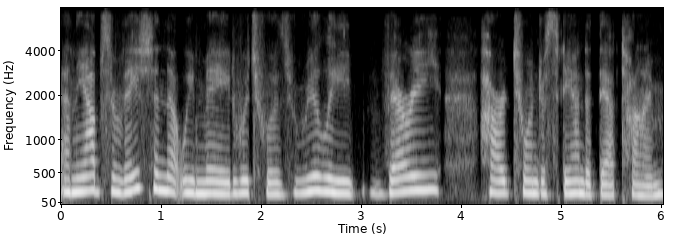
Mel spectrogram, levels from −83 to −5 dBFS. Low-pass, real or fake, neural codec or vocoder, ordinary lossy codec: 7.2 kHz; real; none; Opus, 16 kbps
